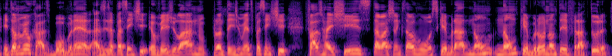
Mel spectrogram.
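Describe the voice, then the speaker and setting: Man, young adult, Brazilian Portuguese accent, podcast host, animated storytelling, medium pitch. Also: brisk, few pauses. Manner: animated storytelling, with many restarts. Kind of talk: casual podcast chat.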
